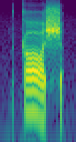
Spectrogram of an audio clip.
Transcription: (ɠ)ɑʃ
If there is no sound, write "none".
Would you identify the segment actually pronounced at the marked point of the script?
k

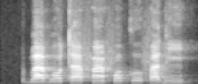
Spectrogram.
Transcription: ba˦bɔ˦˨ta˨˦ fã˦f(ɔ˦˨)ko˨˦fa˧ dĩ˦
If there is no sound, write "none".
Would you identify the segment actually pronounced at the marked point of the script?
ɔ˦˨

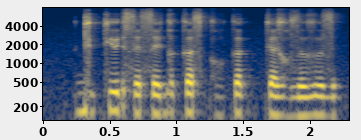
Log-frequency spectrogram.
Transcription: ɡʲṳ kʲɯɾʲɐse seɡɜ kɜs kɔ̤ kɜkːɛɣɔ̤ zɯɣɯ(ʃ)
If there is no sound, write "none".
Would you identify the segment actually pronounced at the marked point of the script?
z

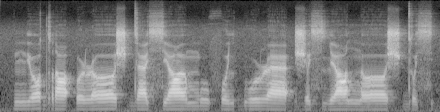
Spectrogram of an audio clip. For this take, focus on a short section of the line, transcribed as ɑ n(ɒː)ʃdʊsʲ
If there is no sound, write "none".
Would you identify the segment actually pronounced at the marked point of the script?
ʌː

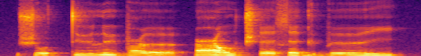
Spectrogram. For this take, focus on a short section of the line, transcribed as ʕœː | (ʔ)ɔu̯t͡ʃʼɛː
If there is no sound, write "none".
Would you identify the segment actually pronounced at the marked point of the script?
ʕ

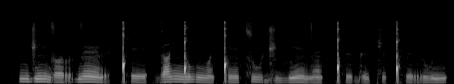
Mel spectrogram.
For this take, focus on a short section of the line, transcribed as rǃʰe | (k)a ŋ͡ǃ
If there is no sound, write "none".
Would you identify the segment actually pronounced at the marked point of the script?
ɡ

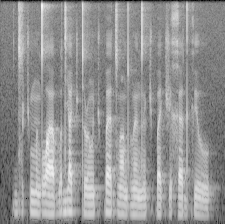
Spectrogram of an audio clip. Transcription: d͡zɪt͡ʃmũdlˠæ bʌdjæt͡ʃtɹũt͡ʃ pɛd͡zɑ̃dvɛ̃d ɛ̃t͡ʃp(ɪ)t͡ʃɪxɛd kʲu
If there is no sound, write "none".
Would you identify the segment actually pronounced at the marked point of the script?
ɛ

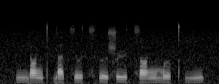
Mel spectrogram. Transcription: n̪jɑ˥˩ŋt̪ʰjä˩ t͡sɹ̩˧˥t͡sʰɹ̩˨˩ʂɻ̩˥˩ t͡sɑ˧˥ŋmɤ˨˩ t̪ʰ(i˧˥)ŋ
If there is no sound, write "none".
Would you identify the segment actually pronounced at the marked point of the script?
i˧˥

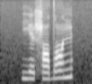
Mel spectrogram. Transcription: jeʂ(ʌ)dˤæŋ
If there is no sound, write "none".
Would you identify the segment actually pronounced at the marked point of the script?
ʌ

